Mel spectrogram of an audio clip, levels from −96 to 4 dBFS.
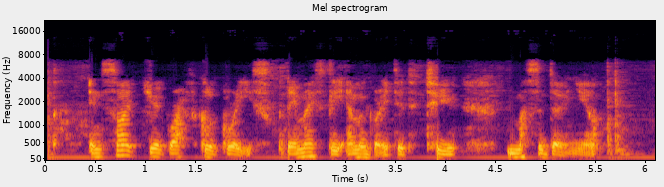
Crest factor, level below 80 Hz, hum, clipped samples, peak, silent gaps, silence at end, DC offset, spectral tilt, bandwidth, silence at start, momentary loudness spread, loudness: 14 dB; -44 dBFS; none; under 0.1%; -2 dBFS; none; 0 s; under 0.1%; -6 dB/octave; 7.2 kHz; 0 s; 8 LU; -14 LUFS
